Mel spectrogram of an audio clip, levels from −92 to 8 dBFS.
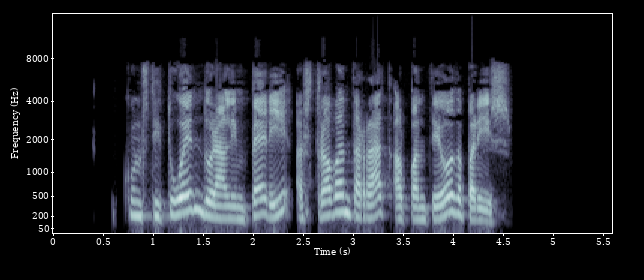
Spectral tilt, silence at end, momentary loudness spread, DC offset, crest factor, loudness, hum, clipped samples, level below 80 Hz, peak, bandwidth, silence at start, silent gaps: -4 dB/octave; 1.05 s; 9 LU; under 0.1%; 16 dB; -15 LUFS; none; under 0.1%; -58 dBFS; 0 dBFS; 7.8 kHz; 0.75 s; none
